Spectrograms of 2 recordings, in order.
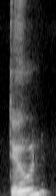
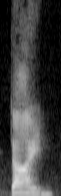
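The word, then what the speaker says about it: Van Dyne: Beth Van, is it Dune? Maybe you can help me out with the pronunciation. Dine. Yeah. Beth Van Dine.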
